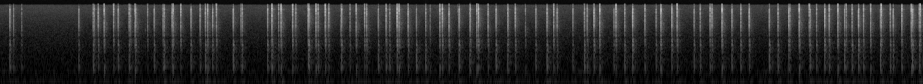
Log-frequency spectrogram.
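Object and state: Wooden tabletop tapped with fingernails.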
